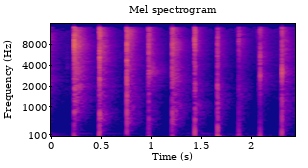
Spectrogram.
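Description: A quick run of hand slaps, high fives close to the microphone, about four a second.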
